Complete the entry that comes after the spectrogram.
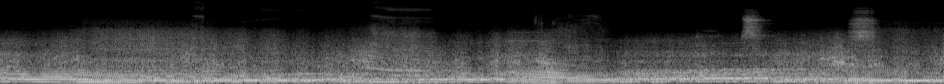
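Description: AMG and BMW race cars in the Gran Turismo 7 video game roar flat out on the Nordschleife, their engines droning loud and continuous with rising and falling pitch as they shift gears side by side.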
